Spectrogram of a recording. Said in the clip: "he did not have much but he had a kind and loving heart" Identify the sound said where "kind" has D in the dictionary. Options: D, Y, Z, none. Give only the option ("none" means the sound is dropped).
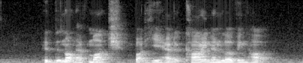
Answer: D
